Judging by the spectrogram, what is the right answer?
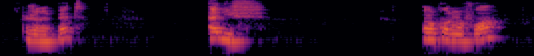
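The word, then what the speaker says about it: ألف: ça s'écrit comme ça voilà donc ça se prononce Alif je répète Alif encore une fois Alif on va refaire donc on va récrire la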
